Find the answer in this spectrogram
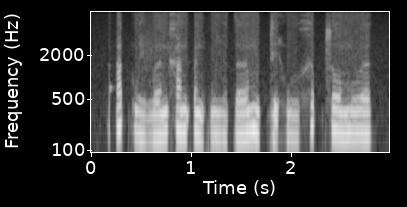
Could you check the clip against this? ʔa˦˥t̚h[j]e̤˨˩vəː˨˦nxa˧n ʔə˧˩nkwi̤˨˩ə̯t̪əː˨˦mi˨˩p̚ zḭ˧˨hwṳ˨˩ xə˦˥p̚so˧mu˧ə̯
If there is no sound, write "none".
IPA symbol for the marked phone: w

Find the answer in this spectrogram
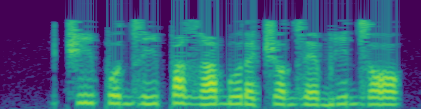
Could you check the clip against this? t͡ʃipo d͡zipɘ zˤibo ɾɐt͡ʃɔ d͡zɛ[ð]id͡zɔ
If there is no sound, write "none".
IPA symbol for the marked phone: b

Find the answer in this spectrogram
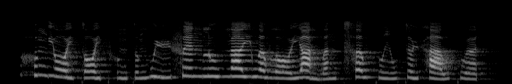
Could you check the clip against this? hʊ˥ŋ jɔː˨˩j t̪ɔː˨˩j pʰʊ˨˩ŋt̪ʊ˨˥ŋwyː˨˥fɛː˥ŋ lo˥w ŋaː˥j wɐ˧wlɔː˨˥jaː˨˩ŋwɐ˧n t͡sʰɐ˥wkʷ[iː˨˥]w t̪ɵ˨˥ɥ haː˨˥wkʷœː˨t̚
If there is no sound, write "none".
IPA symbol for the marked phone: iː˨˥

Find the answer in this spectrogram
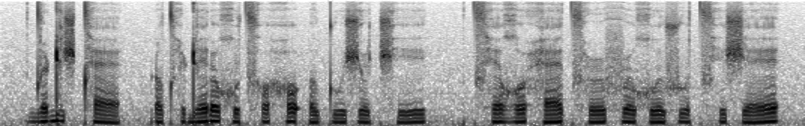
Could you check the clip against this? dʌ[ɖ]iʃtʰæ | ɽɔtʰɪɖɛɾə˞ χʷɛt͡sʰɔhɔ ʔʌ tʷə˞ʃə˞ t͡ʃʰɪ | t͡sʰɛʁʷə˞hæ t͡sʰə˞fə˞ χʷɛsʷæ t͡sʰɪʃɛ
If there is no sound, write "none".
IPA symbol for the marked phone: ɖ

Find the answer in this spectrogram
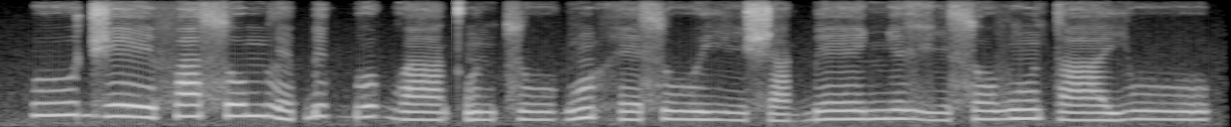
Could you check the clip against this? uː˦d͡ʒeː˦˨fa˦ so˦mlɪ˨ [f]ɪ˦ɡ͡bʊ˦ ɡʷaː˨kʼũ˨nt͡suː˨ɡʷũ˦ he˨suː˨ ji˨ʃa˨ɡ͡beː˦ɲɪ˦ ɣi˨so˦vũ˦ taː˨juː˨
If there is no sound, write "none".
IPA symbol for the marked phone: ɓ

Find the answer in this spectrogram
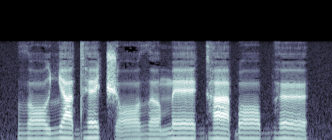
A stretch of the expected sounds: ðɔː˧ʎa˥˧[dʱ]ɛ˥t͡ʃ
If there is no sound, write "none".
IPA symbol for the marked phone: dʱ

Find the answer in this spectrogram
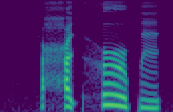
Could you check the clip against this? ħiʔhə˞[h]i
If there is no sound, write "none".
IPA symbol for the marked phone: p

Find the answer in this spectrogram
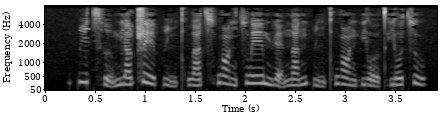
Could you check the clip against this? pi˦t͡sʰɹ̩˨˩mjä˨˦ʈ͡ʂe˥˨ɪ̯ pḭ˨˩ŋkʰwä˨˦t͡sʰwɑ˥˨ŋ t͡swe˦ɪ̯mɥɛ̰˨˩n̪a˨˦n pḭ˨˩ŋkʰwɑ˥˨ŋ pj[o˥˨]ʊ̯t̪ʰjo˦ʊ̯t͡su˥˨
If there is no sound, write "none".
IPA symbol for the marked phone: o̰˨˩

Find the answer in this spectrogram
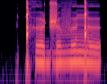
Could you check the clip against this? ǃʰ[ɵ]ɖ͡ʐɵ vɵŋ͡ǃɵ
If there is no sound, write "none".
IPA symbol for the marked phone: ɵ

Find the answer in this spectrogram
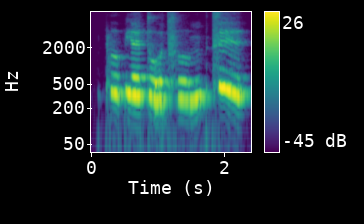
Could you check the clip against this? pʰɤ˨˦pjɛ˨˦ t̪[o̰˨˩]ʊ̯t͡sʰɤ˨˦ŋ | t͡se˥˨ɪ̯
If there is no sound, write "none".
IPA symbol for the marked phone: o̰˨˩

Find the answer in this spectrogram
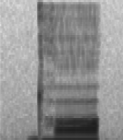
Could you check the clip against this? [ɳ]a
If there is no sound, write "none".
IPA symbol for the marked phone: ɖʱ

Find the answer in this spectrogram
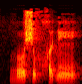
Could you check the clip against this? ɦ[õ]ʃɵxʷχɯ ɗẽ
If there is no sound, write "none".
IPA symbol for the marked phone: o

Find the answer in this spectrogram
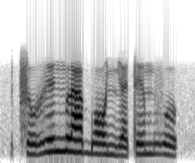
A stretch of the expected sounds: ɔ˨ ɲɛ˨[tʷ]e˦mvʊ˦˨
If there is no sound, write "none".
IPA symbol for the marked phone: t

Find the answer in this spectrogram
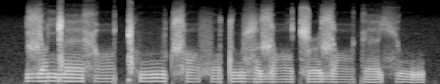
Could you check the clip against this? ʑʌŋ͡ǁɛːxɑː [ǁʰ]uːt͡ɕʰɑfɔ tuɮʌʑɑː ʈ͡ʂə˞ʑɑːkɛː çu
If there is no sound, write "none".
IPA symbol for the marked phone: ǁʰ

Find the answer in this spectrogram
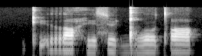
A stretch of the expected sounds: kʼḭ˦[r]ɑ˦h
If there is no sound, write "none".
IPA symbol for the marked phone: r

